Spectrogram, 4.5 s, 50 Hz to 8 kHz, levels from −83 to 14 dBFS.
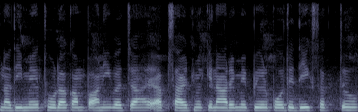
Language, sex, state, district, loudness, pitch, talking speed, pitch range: Hindi, female, Bihar, Purnia, -21 LUFS, 200 Hz, 215 wpm, 200-205 Hz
